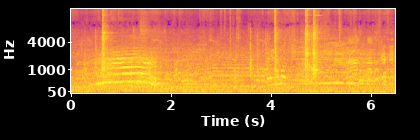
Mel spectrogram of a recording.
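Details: Huge cattle coming down off a truck, one stepped on by another: two drawn-out moos, the first short and bright, the second lower and longer, over people's voices and knocking from the unloading.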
